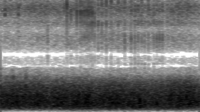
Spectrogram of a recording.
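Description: Surf washing and breaking over the shore rocks: a steady rushing hiss of water.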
